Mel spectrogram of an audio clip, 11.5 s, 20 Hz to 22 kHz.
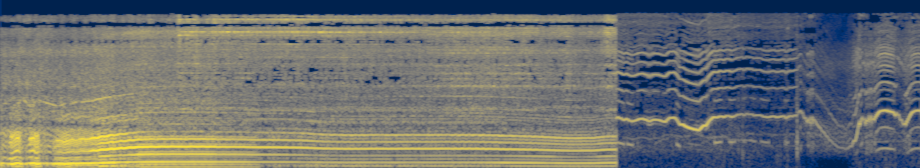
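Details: Echo PAS-2620 multi-tool with attachment cutting: engine note sags and labours at a lower drone as the blade gets pinched and catches; bogging under cutting load, with a dull blade suspected.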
